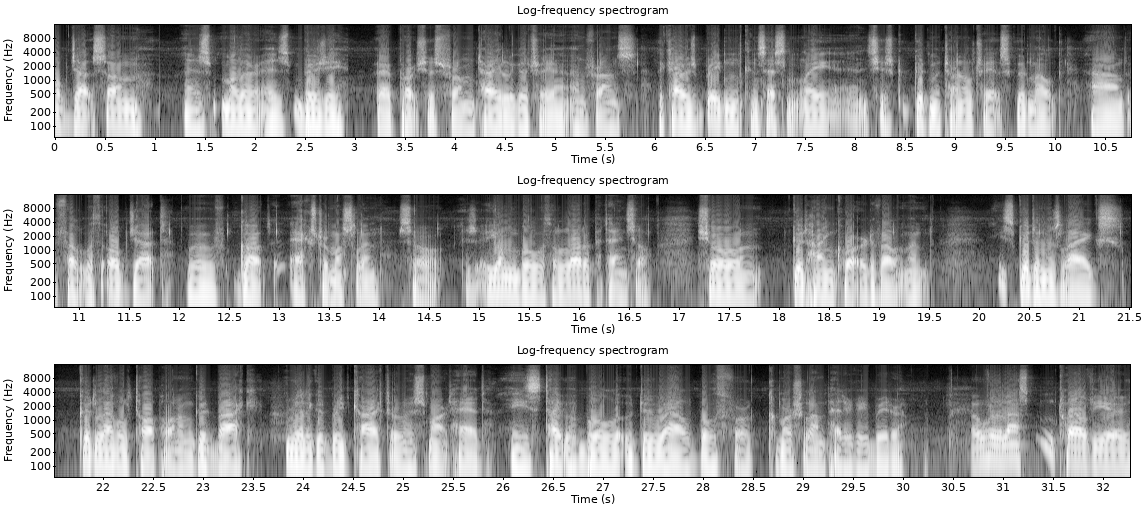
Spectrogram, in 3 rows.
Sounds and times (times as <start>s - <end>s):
Speech: 0.0s - 30.1s, 30.7s - 32.2s.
